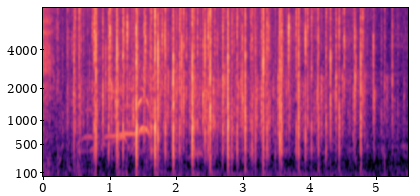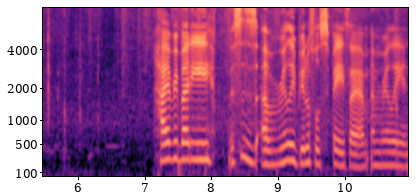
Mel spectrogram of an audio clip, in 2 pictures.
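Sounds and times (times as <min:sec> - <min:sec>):
audience applause welcoming a performer at a playwrights festival: 0:00.2 - 0:05.9
speech: 0:07.2 - 0:10.9.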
